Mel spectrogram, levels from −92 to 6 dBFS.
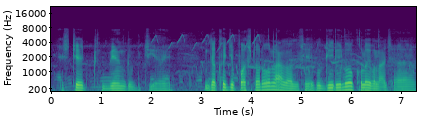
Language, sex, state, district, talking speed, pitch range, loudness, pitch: Maithili, male, Bihar, Saharsa, 105 wpm, 110-130 Hz, -24 LUFS, 120 Hz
